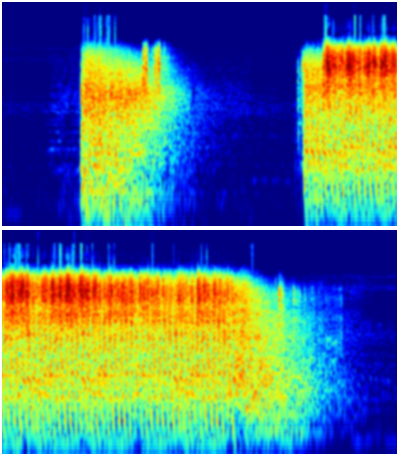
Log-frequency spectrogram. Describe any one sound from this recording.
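A submachine gun fires long, rapid bursts, loud and close.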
